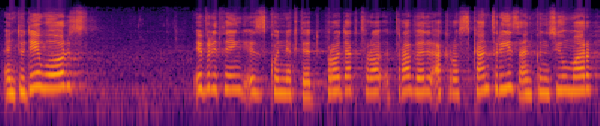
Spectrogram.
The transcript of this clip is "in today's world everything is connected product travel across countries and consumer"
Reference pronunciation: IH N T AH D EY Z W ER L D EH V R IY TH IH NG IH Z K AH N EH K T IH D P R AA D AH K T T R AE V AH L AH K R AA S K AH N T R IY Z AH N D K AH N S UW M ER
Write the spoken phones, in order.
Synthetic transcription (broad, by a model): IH N T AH D EY W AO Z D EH V R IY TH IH NG IH Z K AH N EH K T IH D P R AA D AH K T T R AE V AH L AH K R AA S K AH N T R IY Z AH N D K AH N S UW M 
